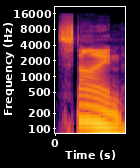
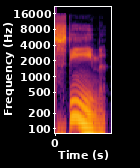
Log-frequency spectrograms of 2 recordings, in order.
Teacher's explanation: in German, it would be pronounced with a long I sound like Stein, not Steen · Shown in: first take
